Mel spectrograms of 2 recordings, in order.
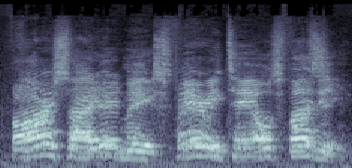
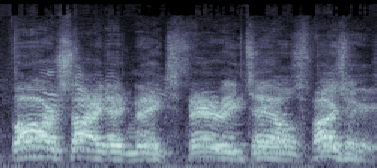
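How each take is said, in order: First: It is said in a normal voice. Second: It is said in a deep monster voice.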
